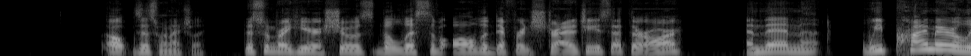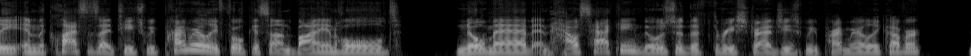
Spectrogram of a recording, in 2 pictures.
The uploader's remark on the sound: This was a live class recorded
